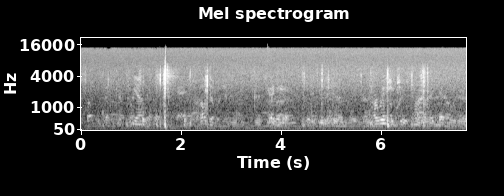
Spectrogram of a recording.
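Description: Several men chatter in the background of a room.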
